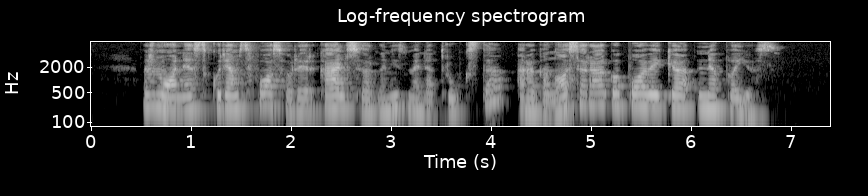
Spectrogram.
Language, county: Lithuanian, Vilnius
